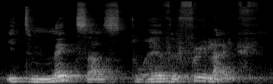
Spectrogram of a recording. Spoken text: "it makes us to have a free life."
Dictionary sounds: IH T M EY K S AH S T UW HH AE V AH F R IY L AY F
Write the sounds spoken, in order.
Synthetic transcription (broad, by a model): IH T M EY K S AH S T UW HH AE V AH F R IY L AY F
